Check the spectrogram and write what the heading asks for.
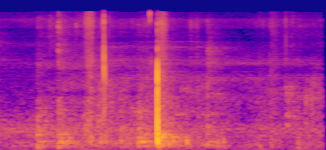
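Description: A few light clicks and knocks of plastic kitchenware being handled, with one sharp click a little over a second in.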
